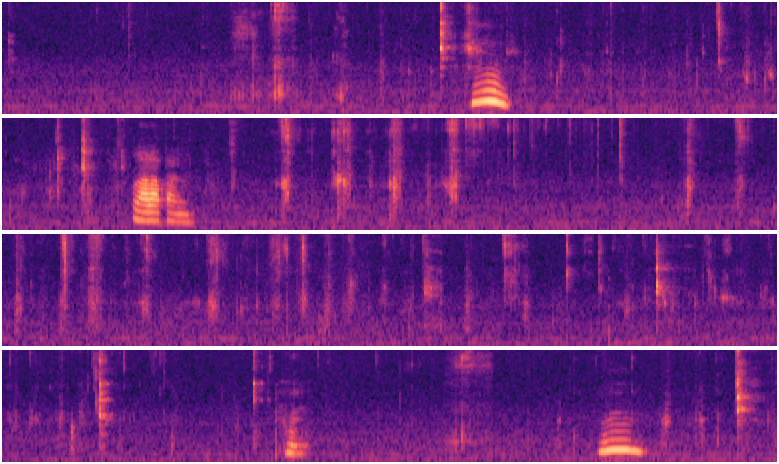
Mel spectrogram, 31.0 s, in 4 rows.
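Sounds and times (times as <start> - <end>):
crunchy chewing of spring onion: 9.8 - 25.9.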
